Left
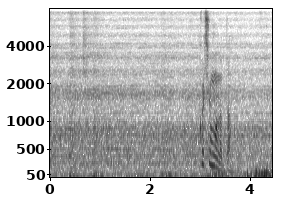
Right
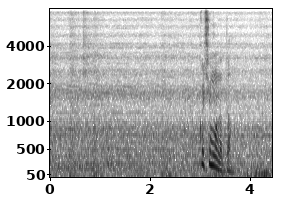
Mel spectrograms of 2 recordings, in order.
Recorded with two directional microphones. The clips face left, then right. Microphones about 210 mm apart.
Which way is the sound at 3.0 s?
25° right (ahead or behind).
